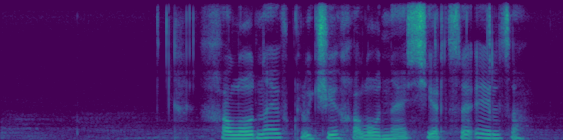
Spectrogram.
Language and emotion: Russian, neutral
